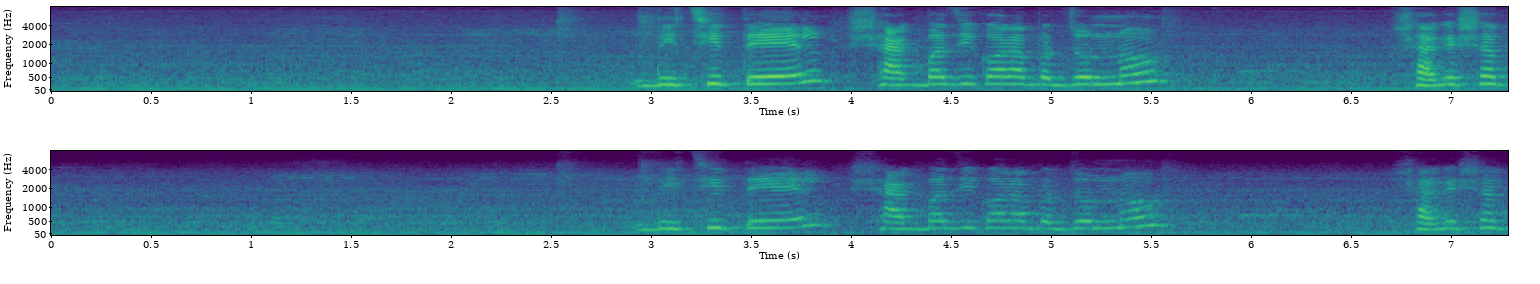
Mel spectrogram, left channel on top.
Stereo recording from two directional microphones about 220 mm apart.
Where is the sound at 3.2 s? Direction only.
50° left (ahead or behind).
